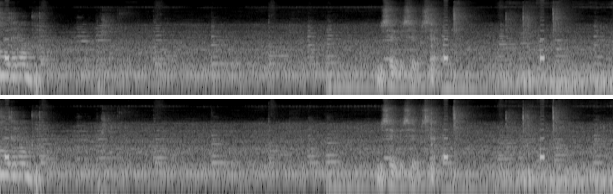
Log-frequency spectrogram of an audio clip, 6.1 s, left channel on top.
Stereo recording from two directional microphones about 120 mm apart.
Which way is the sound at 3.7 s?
Centre (ahead or behind).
